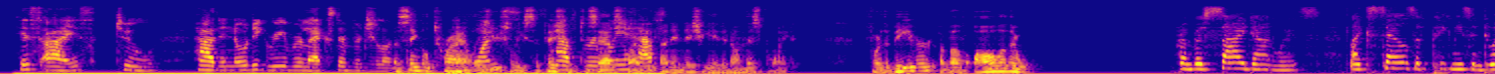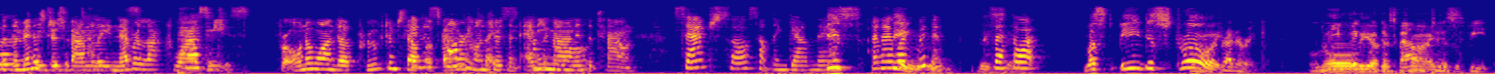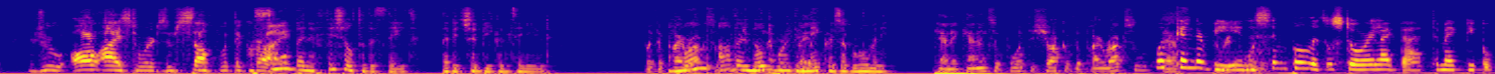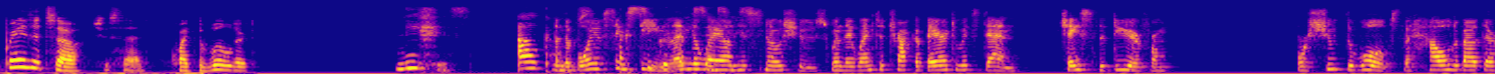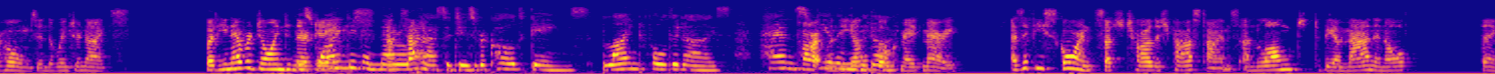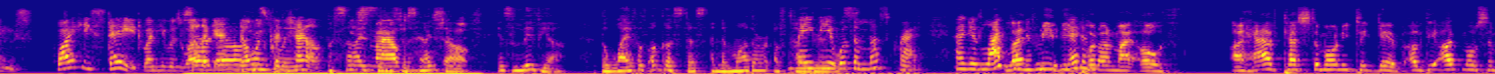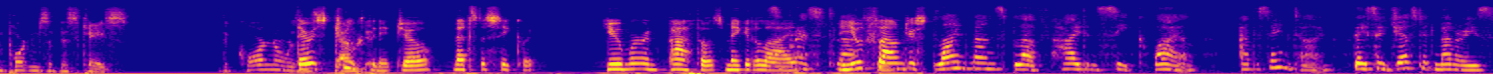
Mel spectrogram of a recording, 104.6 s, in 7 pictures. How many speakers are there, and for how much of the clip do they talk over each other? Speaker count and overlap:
ten, about 28%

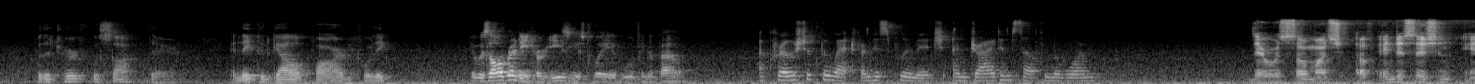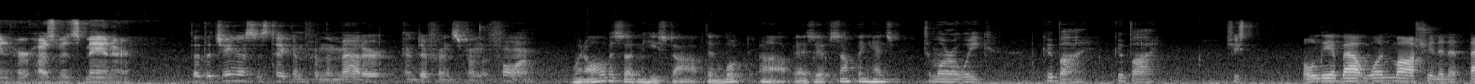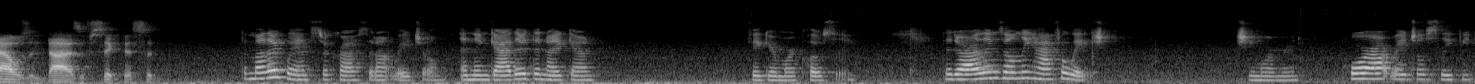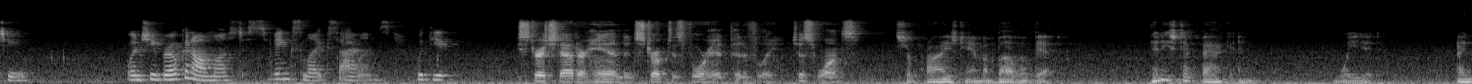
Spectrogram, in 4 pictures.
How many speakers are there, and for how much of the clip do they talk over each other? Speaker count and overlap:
nine, no overlap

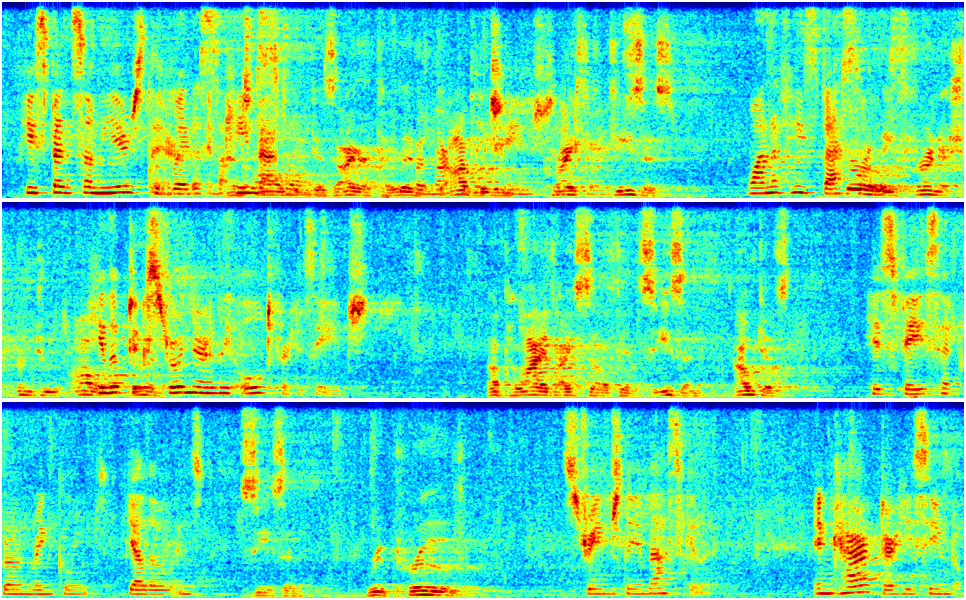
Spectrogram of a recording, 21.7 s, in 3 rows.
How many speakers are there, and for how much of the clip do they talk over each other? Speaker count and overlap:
three, about 21%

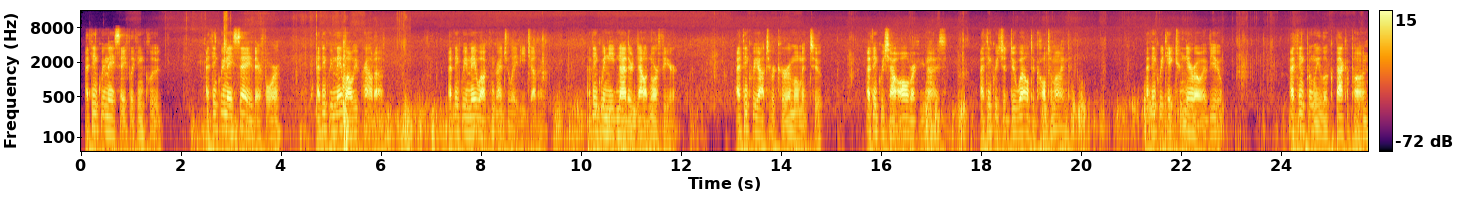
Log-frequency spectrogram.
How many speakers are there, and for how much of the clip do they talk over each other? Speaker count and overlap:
one, no overlap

